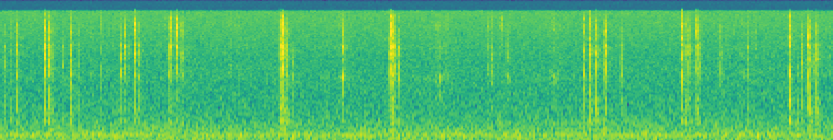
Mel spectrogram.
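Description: Fingernails scratch and tap a clear, curved, wavy plastic liquid timer filled with green liquid and held horizontally. A quiet series of short, bright clicks and scratchy ticks stands out from a low, steady background noise, each one dying away almost at once.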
